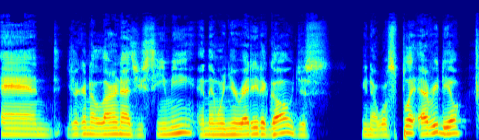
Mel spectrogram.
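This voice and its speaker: A man with an American accent, very fast pace and fairly even intonation. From US Pacific Northwest (Portland, Oregon). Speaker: sales executive. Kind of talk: casual interview. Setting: studio.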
